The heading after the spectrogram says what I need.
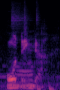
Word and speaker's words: Aldinga: the way it's written aldinga and you guys don't do that we say or ordinger but it's a l right how is that oh we don't always pronounce it the way it's spelled it because yeah so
